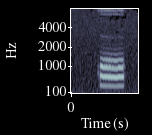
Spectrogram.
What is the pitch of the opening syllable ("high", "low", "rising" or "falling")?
high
